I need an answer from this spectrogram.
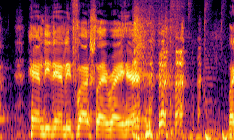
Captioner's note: laughs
